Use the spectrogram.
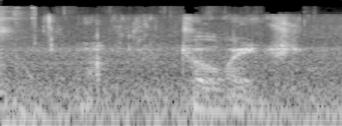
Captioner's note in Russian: чавкание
